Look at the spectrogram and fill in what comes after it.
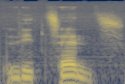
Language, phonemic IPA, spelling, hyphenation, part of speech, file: German, /liˈtsɛn(t)s/, Lizenz, Li‧zenz, noun, De-Lizenz.ogg
- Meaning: license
